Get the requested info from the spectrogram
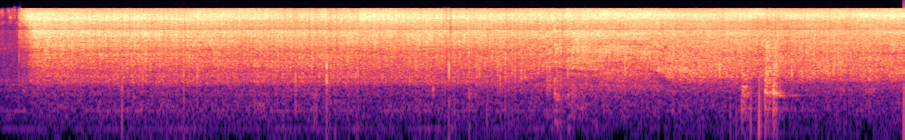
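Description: Potato pieces in masala sizzling in hot oil in a metal kadai, stirred with a steel ladle that clicks against the pan now and then. The sizzle starts abruptly just after the beginning and then stays steady.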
